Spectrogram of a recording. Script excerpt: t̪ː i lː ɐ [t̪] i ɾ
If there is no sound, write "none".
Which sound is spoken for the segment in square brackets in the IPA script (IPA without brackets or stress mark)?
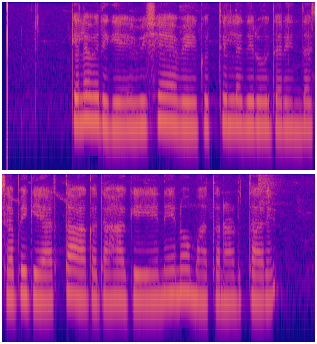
d̪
